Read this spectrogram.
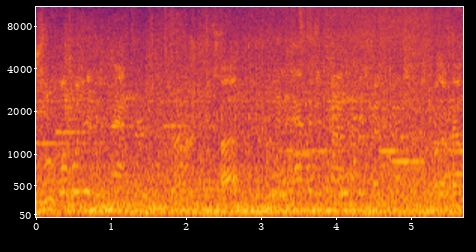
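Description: A crowd of people chatters loudly outdoors on a busy street.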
